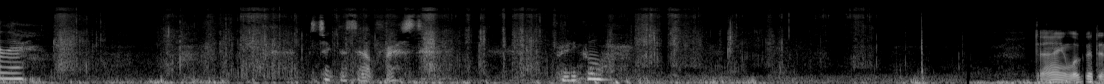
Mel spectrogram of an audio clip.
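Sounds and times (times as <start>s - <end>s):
footsteps through dry leaves: 0.5s - 8.9s.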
